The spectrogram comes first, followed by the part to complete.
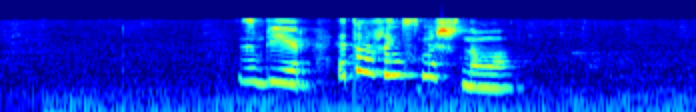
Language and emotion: Russian, positive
